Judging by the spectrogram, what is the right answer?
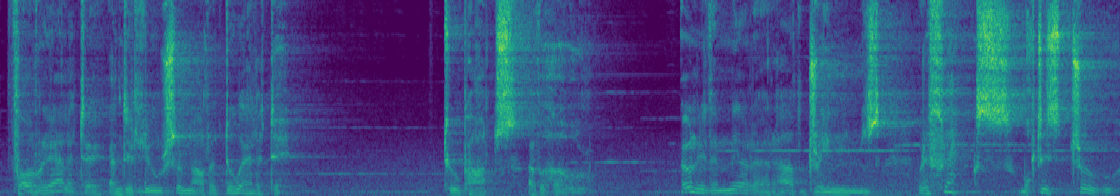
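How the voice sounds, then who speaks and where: An actor playing a serene, ancient holy seer in a video game, speaking in a solemn, measured, cryptic way. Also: male voice, lowish voice. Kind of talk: scripted game cutscene acting. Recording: echoing hall with music.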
